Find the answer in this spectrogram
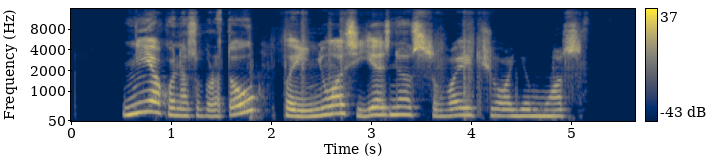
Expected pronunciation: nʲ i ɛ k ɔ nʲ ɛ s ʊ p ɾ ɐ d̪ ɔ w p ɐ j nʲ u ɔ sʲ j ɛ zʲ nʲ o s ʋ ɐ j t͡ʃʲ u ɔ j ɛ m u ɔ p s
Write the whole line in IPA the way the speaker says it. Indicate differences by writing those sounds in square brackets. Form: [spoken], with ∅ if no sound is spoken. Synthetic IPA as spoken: nʲ i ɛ k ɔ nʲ ɛ s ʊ p ɾ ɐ [t̪] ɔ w p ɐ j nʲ u ɔ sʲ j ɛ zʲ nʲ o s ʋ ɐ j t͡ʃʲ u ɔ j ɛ m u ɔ [∅] s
